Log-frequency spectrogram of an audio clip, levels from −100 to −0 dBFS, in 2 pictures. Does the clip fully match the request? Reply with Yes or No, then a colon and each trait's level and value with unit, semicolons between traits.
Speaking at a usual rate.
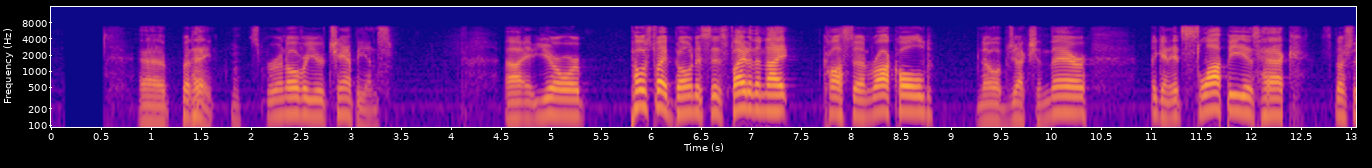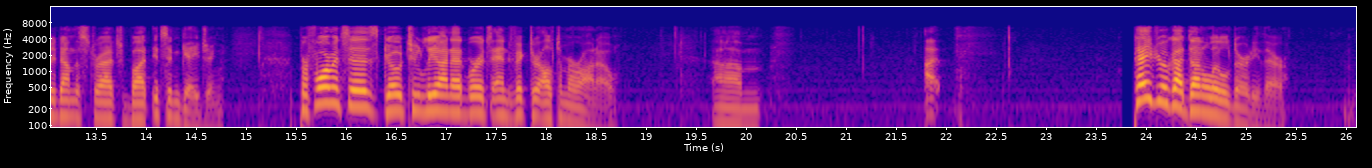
No: slow, 115 wpm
